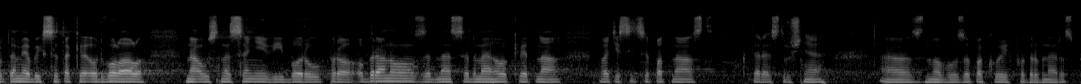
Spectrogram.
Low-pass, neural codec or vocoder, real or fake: 9.9 kHz; none; real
